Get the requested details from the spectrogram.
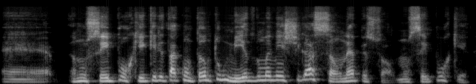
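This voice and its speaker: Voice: mid-range voice, expressive, fast talker, husky. A host with a Brazilian Portuguese accent reacting to a clip, mocking and sarcastic, ranting with swearing. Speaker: political commentary host. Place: in the United States.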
